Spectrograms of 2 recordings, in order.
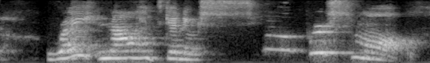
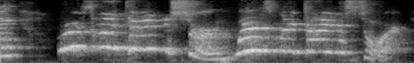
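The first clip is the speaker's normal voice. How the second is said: crying yell; 13 semitones higher than usual. Acted. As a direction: wail like a kid who lost his dinosaur. Child upset over lost toy.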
